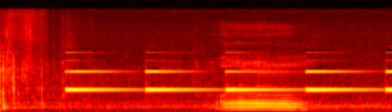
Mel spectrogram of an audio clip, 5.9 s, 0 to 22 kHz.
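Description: Toyota truck's dashboard warning chime, five single clear tones about 1.2 seconds apart, each fading before the next, sounding with the key in the ignition and the driver's door open. A low steady hum runs for about a second in the middle.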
